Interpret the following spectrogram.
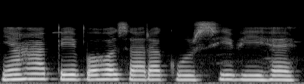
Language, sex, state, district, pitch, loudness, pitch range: Hindi, female, Jharkhand, Palamu, 220 Hz, -15 LUFS, 210-230 Hz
